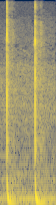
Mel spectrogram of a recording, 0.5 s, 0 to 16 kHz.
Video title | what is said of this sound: Blast from the Past 1976 Bake-off #27 Winner! Whole Wheat Raisin Loaf* Lets Make it! | They sound nice and hollow.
